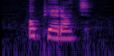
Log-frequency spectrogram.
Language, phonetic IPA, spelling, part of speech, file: Polish, [ɔˈpʲjɛrat͡ɕ], opierać, verb, Pl-opierać.ogg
